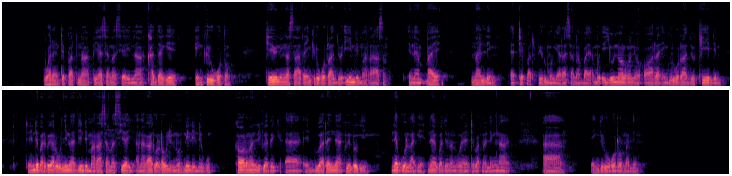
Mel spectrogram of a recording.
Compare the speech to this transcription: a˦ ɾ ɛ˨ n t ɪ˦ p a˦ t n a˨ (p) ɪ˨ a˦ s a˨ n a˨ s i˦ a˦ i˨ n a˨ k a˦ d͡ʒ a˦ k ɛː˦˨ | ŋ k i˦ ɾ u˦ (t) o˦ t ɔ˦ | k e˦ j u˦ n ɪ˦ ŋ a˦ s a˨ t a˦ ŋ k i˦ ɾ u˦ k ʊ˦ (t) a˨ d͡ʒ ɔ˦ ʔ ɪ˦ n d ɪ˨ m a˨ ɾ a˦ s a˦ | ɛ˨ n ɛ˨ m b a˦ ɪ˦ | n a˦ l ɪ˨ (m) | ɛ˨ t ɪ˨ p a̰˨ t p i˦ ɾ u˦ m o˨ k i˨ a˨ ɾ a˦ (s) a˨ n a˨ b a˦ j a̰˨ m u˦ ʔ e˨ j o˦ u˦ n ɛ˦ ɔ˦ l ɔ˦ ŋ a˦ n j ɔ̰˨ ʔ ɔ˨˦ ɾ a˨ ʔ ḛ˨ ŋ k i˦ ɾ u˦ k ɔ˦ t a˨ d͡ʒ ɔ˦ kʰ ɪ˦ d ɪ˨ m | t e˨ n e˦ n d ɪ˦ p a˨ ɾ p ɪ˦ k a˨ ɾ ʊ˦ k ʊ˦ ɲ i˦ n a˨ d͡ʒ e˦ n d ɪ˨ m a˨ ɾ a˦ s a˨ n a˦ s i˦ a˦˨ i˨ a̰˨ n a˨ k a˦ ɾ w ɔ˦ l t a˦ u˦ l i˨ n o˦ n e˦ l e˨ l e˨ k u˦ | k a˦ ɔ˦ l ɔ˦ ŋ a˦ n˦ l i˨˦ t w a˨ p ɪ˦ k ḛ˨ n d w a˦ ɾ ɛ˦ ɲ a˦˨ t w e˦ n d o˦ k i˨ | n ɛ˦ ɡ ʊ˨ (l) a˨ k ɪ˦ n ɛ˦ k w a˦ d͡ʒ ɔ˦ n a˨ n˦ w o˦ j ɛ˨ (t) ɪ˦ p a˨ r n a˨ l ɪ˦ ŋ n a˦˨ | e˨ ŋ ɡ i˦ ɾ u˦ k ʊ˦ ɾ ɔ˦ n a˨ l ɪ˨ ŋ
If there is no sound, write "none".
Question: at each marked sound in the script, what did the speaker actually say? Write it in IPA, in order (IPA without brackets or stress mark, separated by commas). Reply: p, k, t, ŋ, s, l, t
